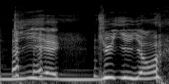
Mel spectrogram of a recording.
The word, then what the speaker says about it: Guyon: Là, hey, ce matin, la surveillante, Guillon. – C'est ça, parce que, tu sais, mon nom de famille, c'est Guillon, mais ça s'écrit G-U-Y-O-N, comme Guy, qu'on rajoute un on à côté, Guillon.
